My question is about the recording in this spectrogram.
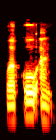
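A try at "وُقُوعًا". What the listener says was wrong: ini masdarnya pakai dhammah ya. Wuku' dari waqa'a yaqa'u. Masdarnya wuku'. Wuku'an.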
